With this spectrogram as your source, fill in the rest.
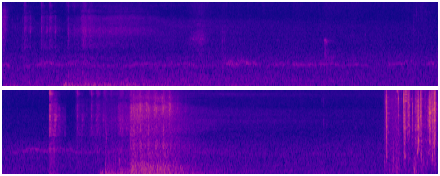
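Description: Gunfire in a competitive shooter video game: a few sharp shots and a short burst crack out over a low, steady game background, fairly close and moderately loud.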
